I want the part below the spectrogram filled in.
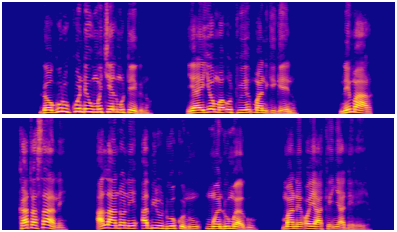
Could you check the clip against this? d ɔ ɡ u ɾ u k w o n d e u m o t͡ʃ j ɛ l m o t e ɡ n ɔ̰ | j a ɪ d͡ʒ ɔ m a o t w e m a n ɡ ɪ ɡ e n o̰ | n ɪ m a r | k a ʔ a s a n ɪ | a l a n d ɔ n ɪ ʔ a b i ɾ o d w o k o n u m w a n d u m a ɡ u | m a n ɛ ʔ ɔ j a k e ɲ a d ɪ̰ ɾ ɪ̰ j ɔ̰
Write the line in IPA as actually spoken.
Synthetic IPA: d ɔ ɡ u ɾ u k w o n d e u m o t͡ʃ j ɛ l m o t e ɡ n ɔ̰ | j a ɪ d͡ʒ ɔ m a o t w e m a n ɡ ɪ ɡ e n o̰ | n ɪ m a r | k a t a s a n ɪ | a l a n d ɔ n ɪ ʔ a b i ɾ o d w o k o n u m w a n d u m a ɡ u | m a n ɛ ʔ ɔ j a k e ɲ a d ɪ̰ ɾ ɪ̰ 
